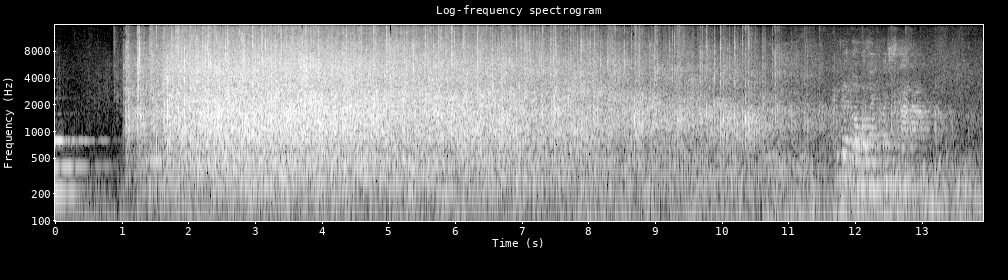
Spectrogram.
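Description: An audience applauds loudly and the clapping slowly fades.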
